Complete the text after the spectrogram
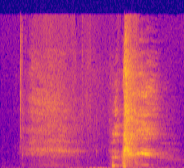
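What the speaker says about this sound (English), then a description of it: "Must sneeze again." A single sneeze bursts out near the end after a quiet, breathy buildup, loud and close, with no talk over it.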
